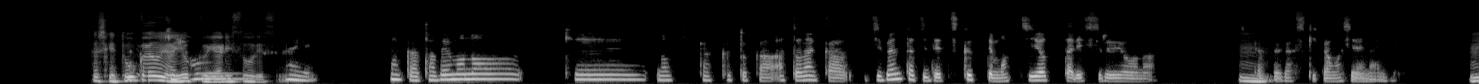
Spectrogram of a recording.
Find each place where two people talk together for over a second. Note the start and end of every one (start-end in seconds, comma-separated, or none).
1.2-3.0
